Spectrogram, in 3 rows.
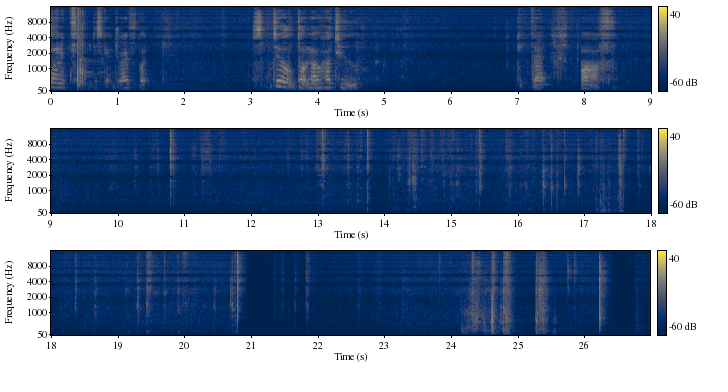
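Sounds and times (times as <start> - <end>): small clicks and scrapes of parts: 12.5 - 23.3.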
